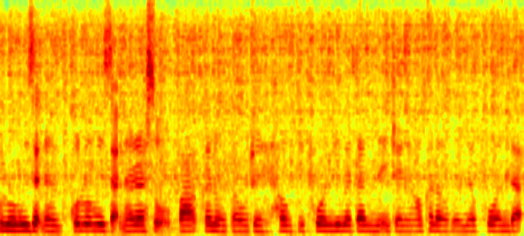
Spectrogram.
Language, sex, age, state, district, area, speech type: Manipuri, female, 18-30, Manipur, Kakching, rural, spontaneous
